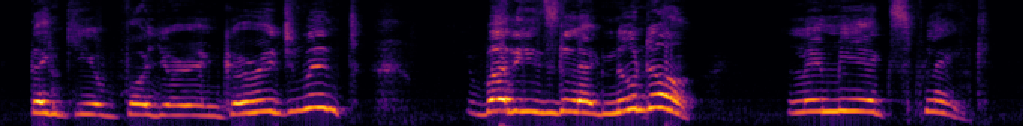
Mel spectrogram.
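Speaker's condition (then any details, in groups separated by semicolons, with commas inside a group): Cerebral palsy; voice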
